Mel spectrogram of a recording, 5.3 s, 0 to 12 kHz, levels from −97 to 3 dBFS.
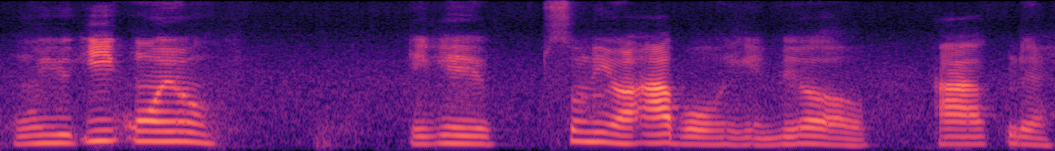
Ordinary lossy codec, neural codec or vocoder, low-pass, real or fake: none; vocoder, 24 kHz, 100 mel bands, Vocos; none; fake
